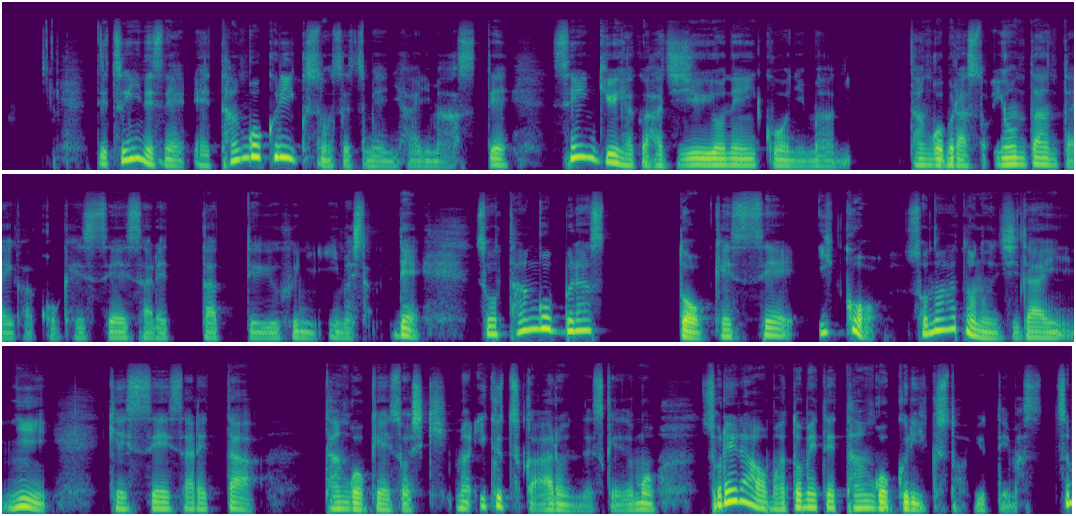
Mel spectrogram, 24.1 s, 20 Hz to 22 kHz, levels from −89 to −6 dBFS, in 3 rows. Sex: male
